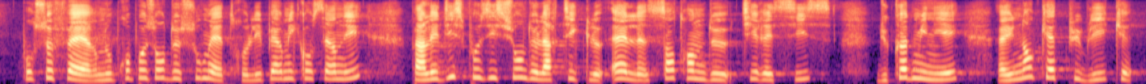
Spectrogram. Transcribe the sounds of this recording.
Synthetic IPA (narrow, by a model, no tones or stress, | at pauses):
puʁsəfɛʁnupχɔpozɔ̃d̪əsumɛt̪χəlepɛʁmikɔ̃sɛʁnepaʁled̪ispozisjɔ̃d̪əlaʁt̪ikləʔɛlsɑ̃t̪χɑ̃t̪d̪øt̪ʰiʁesisd̪ykɔd̪minjeaynɑ̃kʲɛt̪̚pyblik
